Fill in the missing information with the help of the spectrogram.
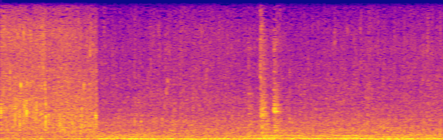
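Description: Hot oil sizzling and crackling in a deep fryer as battered pieces are dropped in. The sizzle cuts off sharply about a second in, leaving a steady low background hum with a short click near the middle.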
